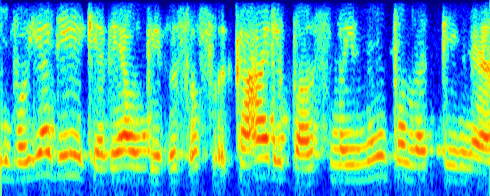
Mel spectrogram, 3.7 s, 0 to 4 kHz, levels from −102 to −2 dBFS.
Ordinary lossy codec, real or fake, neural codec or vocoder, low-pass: Opus, 16 kbps; real; none; 3.6 kHz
